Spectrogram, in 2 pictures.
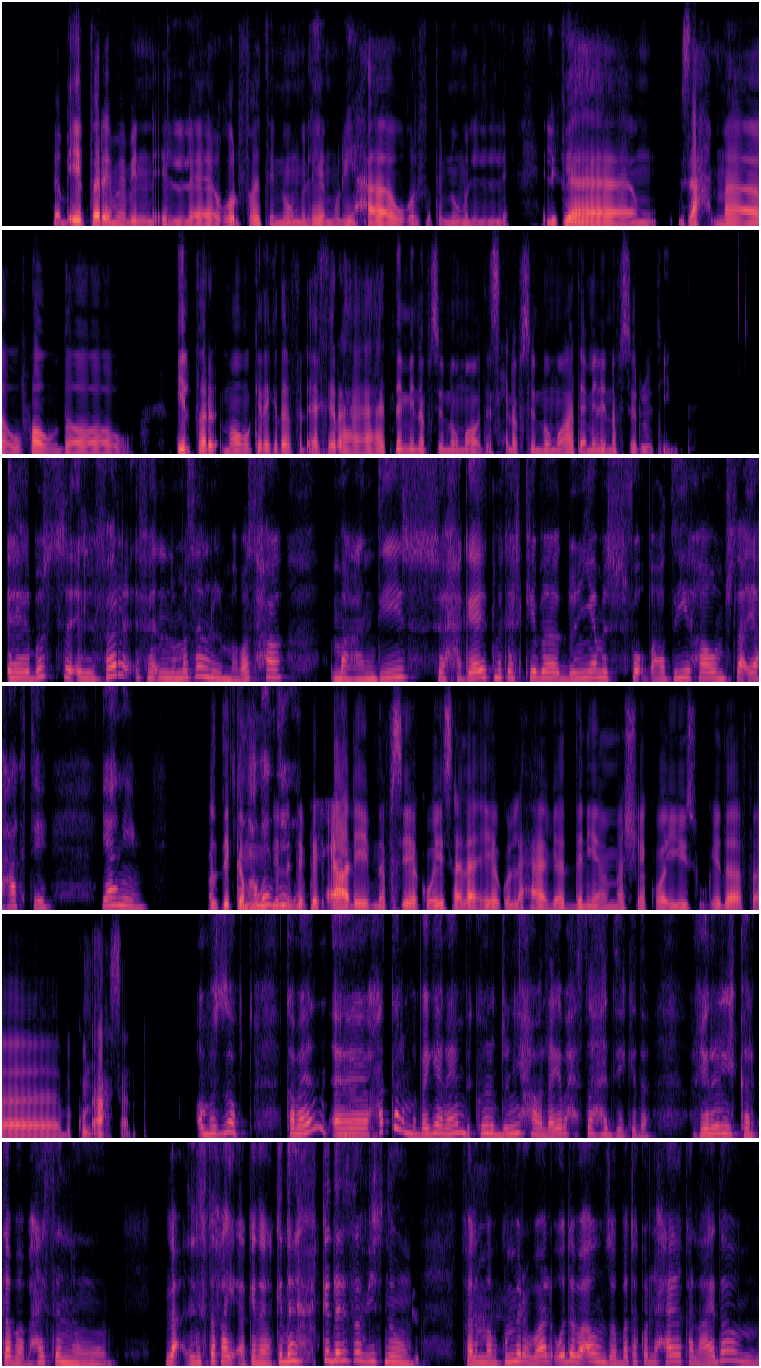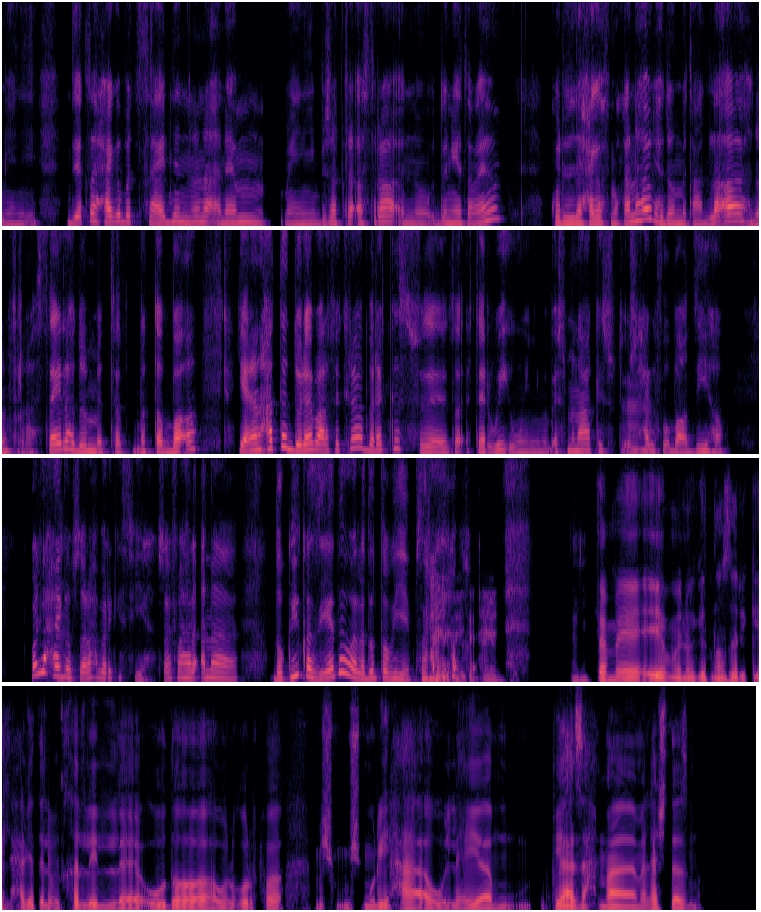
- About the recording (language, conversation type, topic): Arabic, podcast, إيه الحاجات اللي بتخلّي أوضة النوم مريحة؟
- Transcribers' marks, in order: tapping; in English: "الroutine؟"; in English: "كmood"; unintelligible speech; laughing while speaking: "كده"; unintelligible speech; laughing while speaking: "بصراحة؟"; laugh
